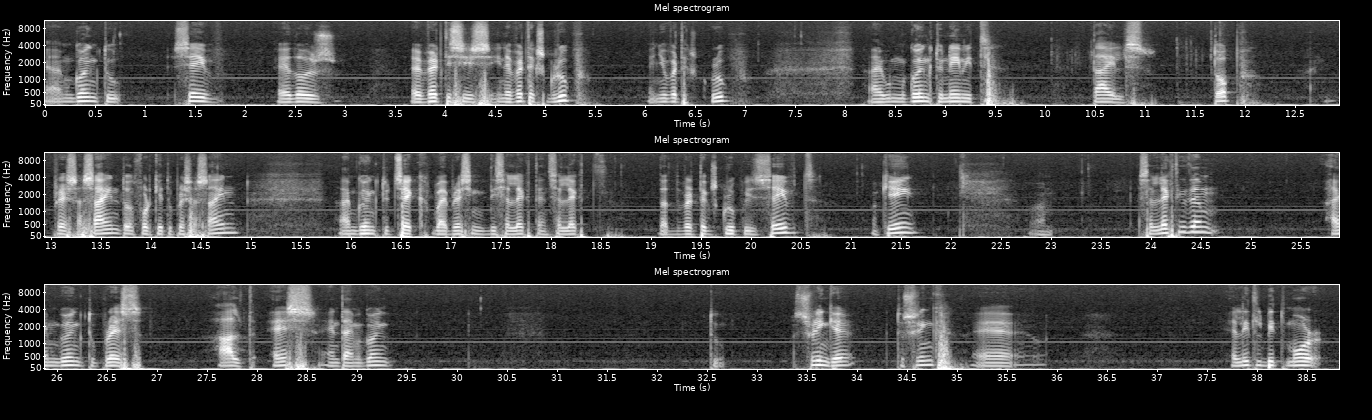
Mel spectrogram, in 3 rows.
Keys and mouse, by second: 12.0-15.0 middle drag, 25.4-28.3 middle drag, 28.3 alt+s.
